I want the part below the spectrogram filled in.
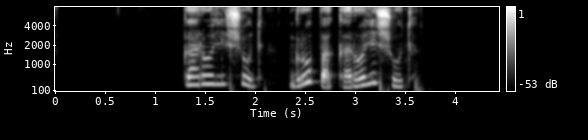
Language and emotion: Russian, neutral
